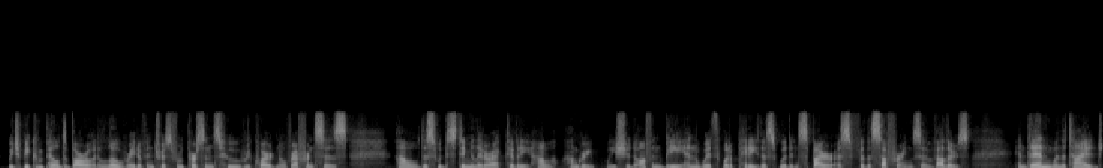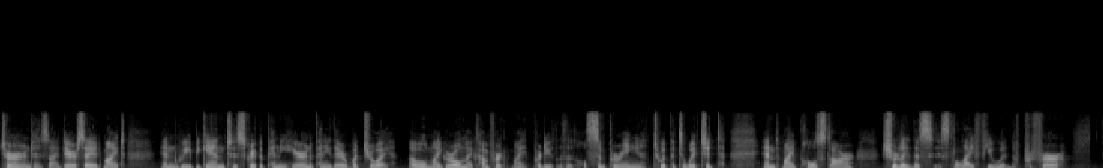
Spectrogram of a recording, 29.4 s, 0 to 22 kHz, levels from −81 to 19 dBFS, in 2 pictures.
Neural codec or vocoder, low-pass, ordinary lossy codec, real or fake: codec, 16 kHz in and 24 kHz out, 0.6 kbps, FocalCodec, streaming, 2048 codes; 7.2 kHz; Opus, 64 kbps; fake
